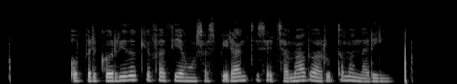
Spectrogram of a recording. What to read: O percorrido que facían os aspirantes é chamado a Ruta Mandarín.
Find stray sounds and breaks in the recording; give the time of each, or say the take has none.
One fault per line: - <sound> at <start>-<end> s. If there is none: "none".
none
